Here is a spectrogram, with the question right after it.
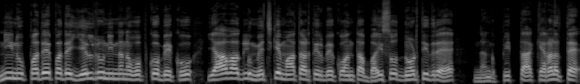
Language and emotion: Kannada, angry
